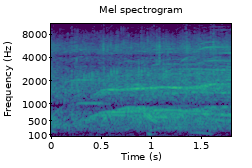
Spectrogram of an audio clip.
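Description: An audience applauds with steady, dense clapping that holds an even level throughout, with faint voices or cheers mixed into the wash of sound.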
